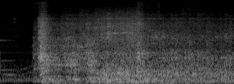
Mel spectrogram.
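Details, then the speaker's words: 1994 Toyota Kijang Super G inspected as a used-car purchase: brief crank, starts immediately on first try and settles into an even idle while engine vibration is checked. Healthy engine start. "mobil saya ini langsung nyala ya kita periksa kita dengarkan kita dengarkan mesinnya"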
